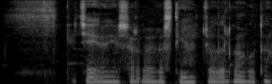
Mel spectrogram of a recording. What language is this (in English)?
Eastern Balochi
